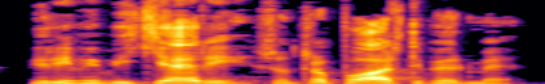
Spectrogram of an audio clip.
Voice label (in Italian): "riva", dialettale, crespinese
